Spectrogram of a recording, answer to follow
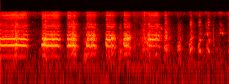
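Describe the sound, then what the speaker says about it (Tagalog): A red junglefowl (labuyo) rooster clucks close by in a quick run of about ten sharp, nasal clucks that grow shorter and softer toward the end, with no other sound. "Melchor, ito yung labuyo na binigay sa akin."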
